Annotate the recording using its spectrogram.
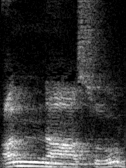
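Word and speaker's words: النَّاسُ: So when you will read these together, al and nasu, this will be pronounced an-nasu, because noon will change the sound of lam. Just like we say, Qul a'udhu bi rabbin nasi. An-nasi. So the pronunciation will be al-nasun combined will be an-nasu.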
